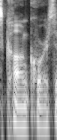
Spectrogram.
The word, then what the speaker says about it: Concourse: And for those, I can already see the emails, they're saying it's not Concourse. Well, it is Concourse. It is spelled like Concourse.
